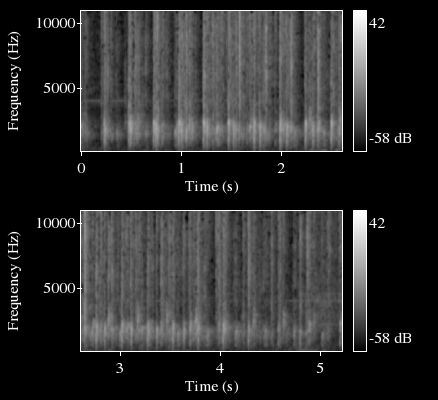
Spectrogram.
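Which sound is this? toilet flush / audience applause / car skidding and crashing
audience applause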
